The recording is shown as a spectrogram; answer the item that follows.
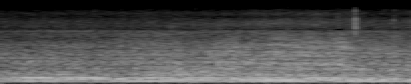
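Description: A steady low mechanical hum from a running motor, holding one pitch over a faint wash of background noise.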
